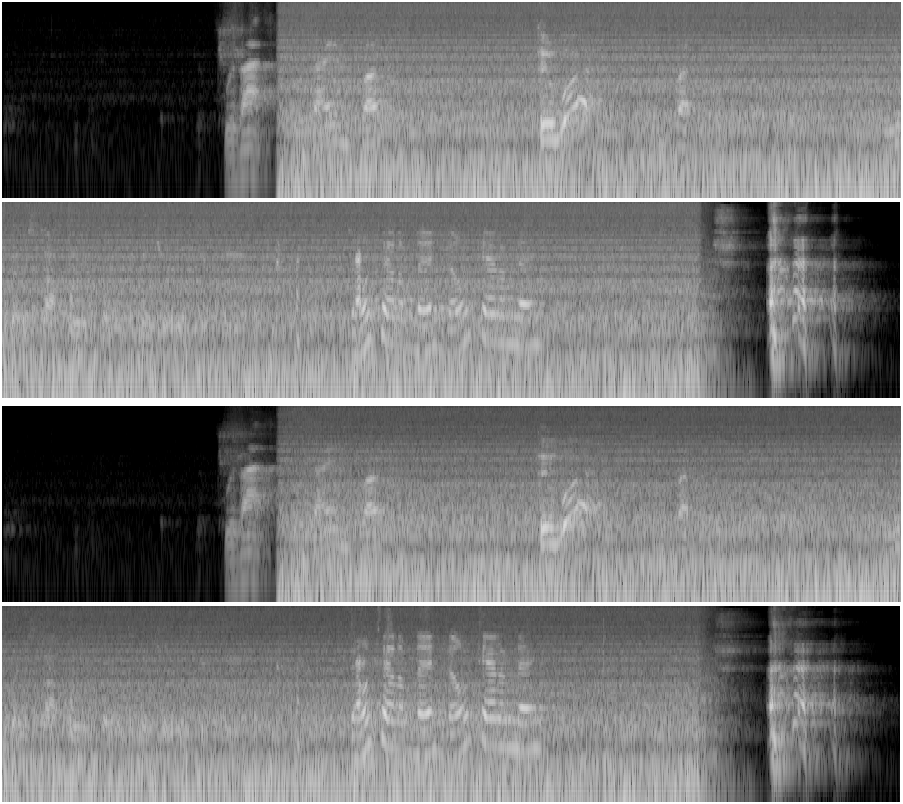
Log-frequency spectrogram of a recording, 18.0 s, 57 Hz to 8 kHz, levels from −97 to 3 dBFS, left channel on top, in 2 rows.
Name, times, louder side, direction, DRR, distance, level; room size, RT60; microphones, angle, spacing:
voice 1, 2.2-2.6 2.9-4.2 6.5-7.2 11.7-12.0 12.5-12.6 16.1-16.4 16.6-17.5, left 3 dB, 75° left, 7 dB, 1.9 m, -27 dB
sound 1, 2.7-16.0, left 1 dB, 35° left, 3.1 m, -26 dB
voice 2, 5.3-6.0 8.8-11.5, left 2 dB, 55° left, 4 dB, 3.3 m, -27 dB
voice 3, 12.4-14.4, right 1 dB, 15° right, 7 dB, 1.3 m, -23 dB
29.0 x 21.0 x 7.1 m, 0.95 s
head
